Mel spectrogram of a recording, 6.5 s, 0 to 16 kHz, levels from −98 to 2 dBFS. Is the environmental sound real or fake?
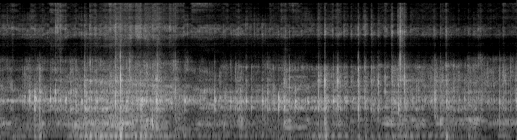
fake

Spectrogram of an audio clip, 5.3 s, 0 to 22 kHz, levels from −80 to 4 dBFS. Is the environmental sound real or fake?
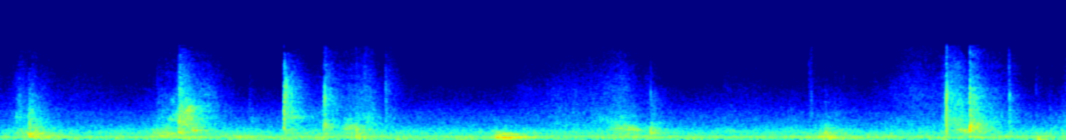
real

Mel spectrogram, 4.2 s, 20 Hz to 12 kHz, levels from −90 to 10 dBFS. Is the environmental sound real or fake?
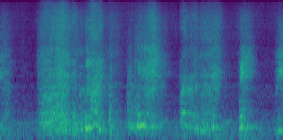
fake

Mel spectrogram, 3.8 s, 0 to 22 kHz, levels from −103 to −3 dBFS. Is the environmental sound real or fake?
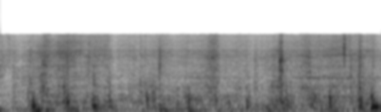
fake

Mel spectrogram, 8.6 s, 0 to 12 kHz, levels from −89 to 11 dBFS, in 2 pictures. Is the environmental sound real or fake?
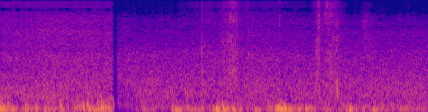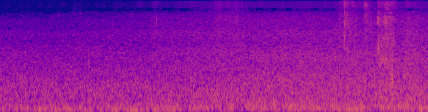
real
